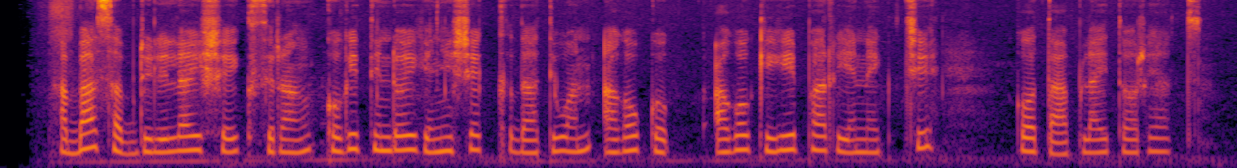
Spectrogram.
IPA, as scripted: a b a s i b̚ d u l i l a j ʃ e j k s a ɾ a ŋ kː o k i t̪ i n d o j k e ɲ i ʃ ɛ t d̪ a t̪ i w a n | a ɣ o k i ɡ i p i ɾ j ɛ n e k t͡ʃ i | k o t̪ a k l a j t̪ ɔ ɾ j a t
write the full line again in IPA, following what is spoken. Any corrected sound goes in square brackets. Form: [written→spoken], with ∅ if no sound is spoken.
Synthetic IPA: a b a s [i→a] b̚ d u l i l a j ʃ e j k s [a→i] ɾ a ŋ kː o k i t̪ i n d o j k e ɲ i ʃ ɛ [t→k] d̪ a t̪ i w a n | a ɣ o k i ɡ i p [i→a] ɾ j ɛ n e k t͡ʃ i | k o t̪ a [k→p] l a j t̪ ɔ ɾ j a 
